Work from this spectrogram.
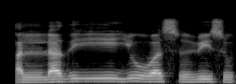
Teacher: یہاں پر یا مدہ ہوگا، کیوں ہوگا، تو یا ساکن سے پہلے ذال کے نیچے زیر ہے، اس لیے یا مدہ ہوگا، اور اس کو تھوڑا سا کھینچ کر کے پڑھتے ہیں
